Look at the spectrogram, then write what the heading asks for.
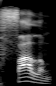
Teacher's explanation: São dois sons vocálicos, uma vogal e uma semivogal. Isso é um ditongo nasal.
